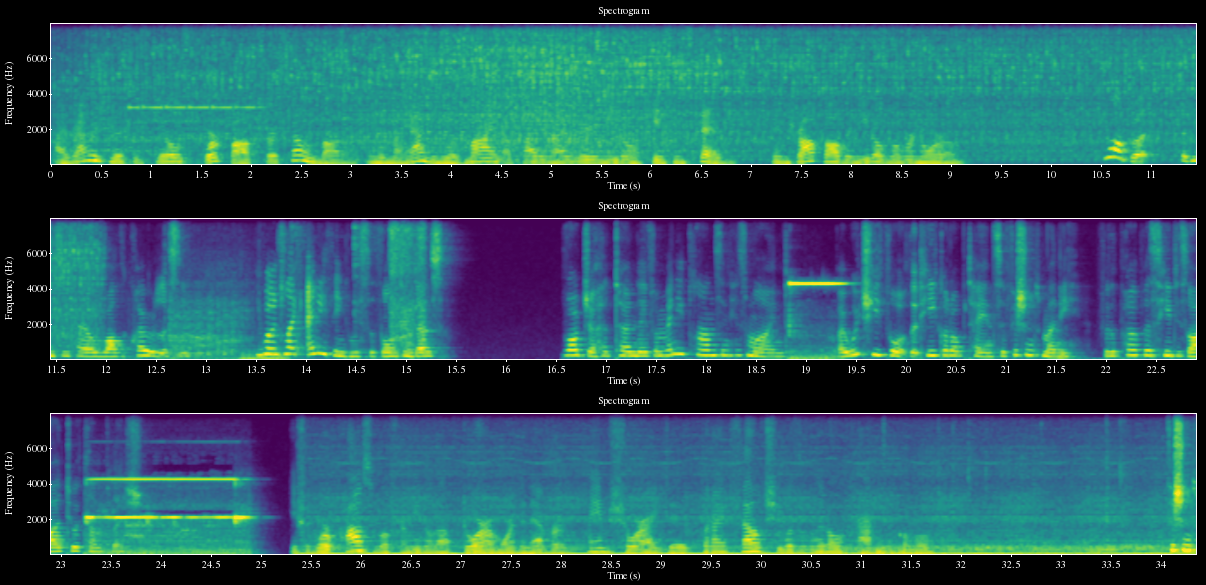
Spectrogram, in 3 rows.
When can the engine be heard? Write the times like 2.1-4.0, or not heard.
0.0-15.2, 25.4-34.3.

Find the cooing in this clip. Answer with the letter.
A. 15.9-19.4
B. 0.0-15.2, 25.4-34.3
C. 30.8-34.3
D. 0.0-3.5
C.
